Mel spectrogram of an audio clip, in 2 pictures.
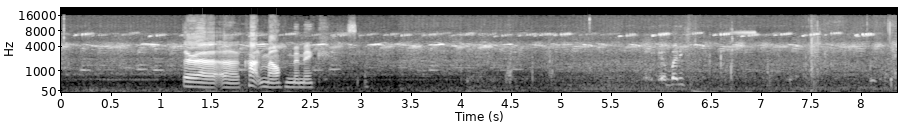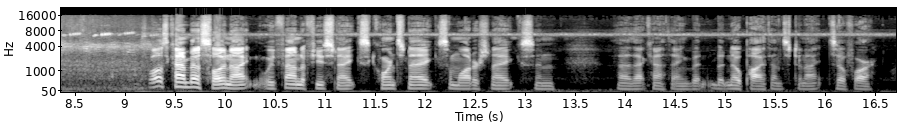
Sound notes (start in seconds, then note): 2.8 frogs calling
